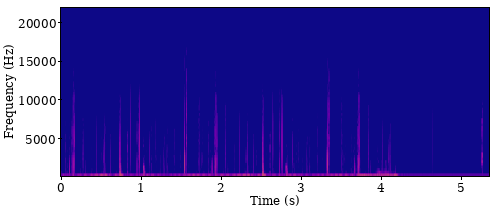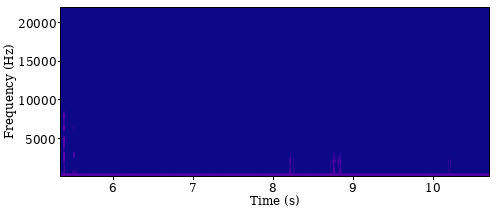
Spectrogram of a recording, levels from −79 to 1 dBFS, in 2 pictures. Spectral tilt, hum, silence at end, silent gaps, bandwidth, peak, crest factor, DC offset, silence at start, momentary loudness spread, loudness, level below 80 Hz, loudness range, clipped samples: -4 dB/octave; none; 0 s; none; 13.5 kHz; -22 dBFS; 26 dB; under 0.1%; 0 s; 18 LU; -54 LUFS; -54 dBFS; 14 LU; under 0.1%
